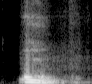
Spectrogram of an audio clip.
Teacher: Seterusnya dia akan bergerak kepada vokal U yang berbunyi U, yang mana lidah akan bergerak ke belakang dan naik sedikit dan bibir akan dimuncungkan bulat ke depan. U. Aliran udara akan keluar secara berterusan tanpa tersekat.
